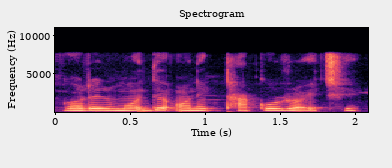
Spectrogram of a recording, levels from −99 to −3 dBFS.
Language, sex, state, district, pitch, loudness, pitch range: Bengali, female, West Bengal, Cooch Behar, 235 Hz, -14 LUFS, 225-250 Hz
